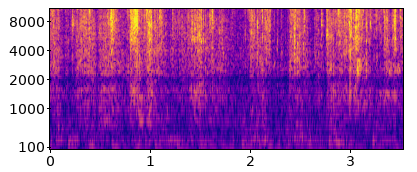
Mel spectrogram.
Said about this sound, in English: For the record, I am placing the bundle of fake Natalie documents in a trash can and am now spraying it with this lighter fluid.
